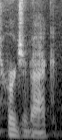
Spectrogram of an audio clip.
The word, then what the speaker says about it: Herjavec: From now on, your name is Herjavec."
